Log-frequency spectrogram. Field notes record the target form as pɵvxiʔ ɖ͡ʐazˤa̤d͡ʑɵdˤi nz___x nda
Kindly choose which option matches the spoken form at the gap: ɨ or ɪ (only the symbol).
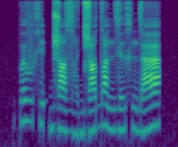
ɨ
